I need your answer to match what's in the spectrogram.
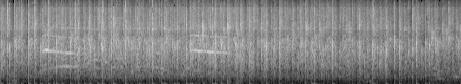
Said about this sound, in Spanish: Un aplauso para ellos.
